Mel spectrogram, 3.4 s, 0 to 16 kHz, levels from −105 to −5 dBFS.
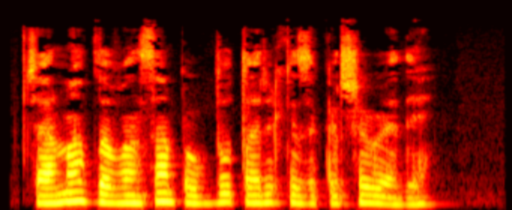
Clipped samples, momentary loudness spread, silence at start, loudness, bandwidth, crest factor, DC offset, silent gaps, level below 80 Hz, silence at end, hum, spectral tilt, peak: under 0.1%; 9 LU; 0.2 s; -26 LUFS; 10 kHz; 18 dB; under 0.1%; none; -68 dBFS; 0.55 s; none; -5.5 dB/octave; -10 dBFS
